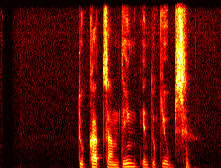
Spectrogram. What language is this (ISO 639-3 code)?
sun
